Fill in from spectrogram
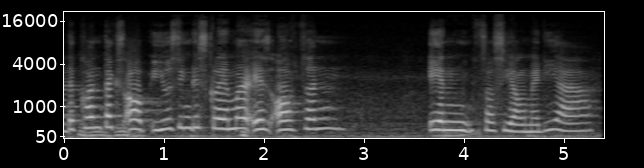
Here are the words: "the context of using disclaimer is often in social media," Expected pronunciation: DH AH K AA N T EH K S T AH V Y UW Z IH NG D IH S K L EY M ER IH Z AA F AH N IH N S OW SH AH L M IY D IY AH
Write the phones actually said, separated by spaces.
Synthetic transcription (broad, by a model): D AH K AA N T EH K S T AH F Y UW S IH NG D IH S K L EY M ER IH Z AA F AH N IH N S OW S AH L M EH D IY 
